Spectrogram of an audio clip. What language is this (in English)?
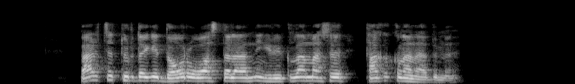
Uzbek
